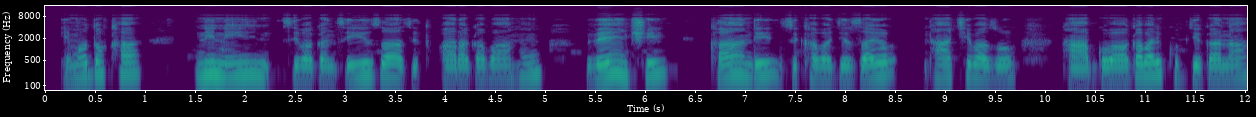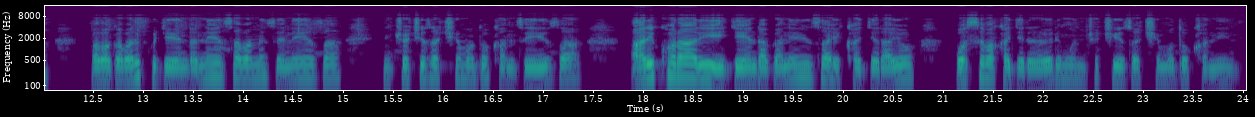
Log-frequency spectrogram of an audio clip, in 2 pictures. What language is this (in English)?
Kinyarwanda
